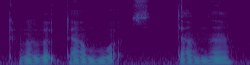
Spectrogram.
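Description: A man's voice: medium pitch, completely flat delivery, moderate pace, a crowd in the background. A man playing a tabletop game who states his moves in a blunt, decisive, casual way. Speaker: player.

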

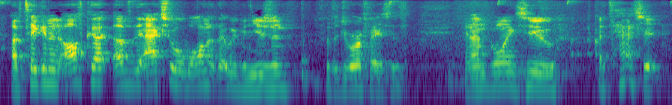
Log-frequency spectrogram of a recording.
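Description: A man in his thirties, the host of a woodworking channel, casually explaining a build in his home workshop. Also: fairly high pitch. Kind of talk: tutorial voice-over and talk to camera. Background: background music.

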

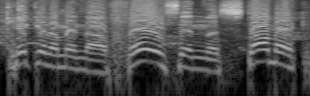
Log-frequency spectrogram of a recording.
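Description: A man's voice: sits high, expressive, normal speed, noisy background. A man doing play-by-play commentary at a wrestling show, with dry, teasing banter.

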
